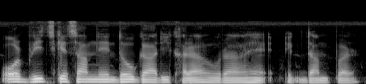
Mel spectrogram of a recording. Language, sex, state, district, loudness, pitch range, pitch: Hindi, male, Arunachal Pradesh, Lower Dibang Valley, -16 LUFS, 100-115 Hz, 105 Hz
